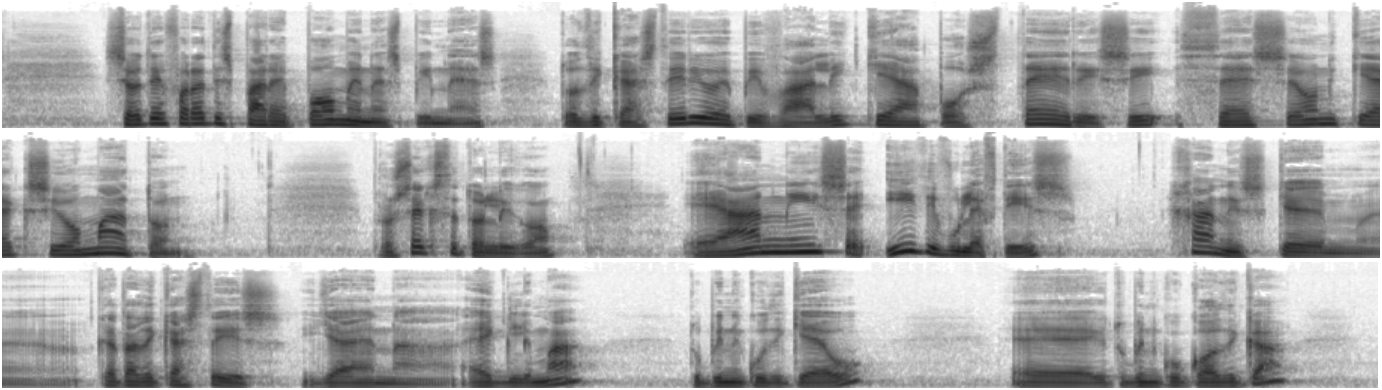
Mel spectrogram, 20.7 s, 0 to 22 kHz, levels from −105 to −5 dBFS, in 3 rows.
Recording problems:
uneven, jittery; strongly; from 4.5 to 19 s

